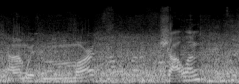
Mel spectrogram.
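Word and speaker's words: Schotland: Moab m o a v I'm with Mark shotland shotland that's how you pronounce it yes s c h o t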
